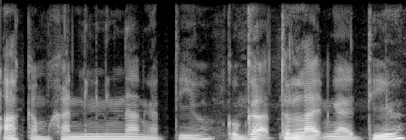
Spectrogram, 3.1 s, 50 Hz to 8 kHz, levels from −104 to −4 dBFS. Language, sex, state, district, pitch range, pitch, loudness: Wancho, male, Arunachal Pradesh, Longding, 115-125 Hz, 120 Hz, -18 LUFS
